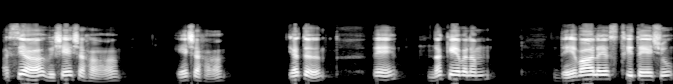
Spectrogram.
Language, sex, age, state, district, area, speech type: Sanskrit, male, 30-45, Karnataka, Bangalore Urban, urban, spontaneous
